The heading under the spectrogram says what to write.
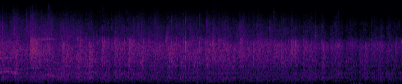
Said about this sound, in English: Come on up, seniors. Can we give a round of applause to the seniors?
